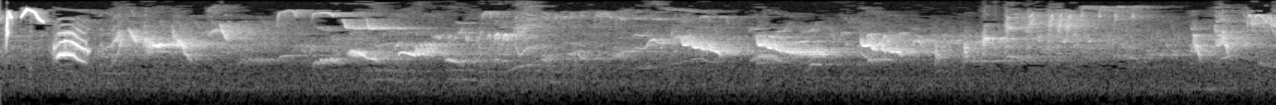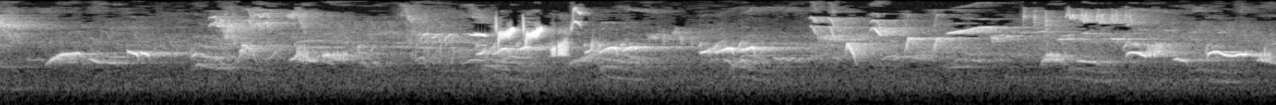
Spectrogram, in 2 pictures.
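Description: Songbirds singing, several chirping and warbling phrases overlapping in quick succession, loudest right at the start.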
